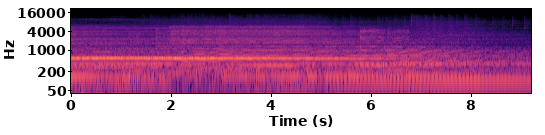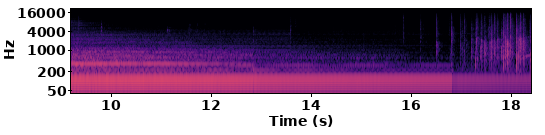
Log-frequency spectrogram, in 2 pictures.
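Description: Electric guitars with effects and bass holding a final chord that slowly fades away over many seconds. Near the end the sustained sound drops off suddenly and clapping begins.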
